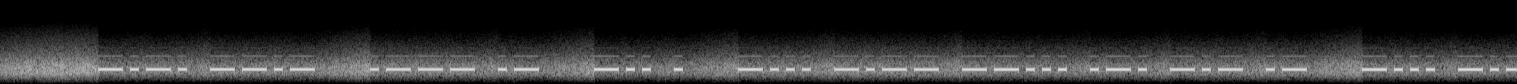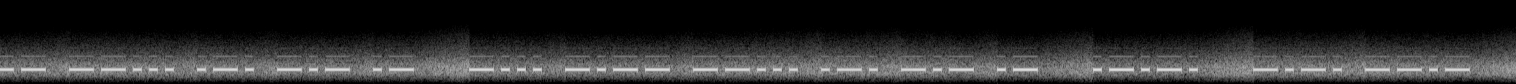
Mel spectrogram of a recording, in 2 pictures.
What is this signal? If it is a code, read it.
Morse code, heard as a keyed tone, machine-sent, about 15 wpm, 700 Hz, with radio static and a narrow filter. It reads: CQ JA DE BY7RKA BY7RKA BY7RKA <AR> CQ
